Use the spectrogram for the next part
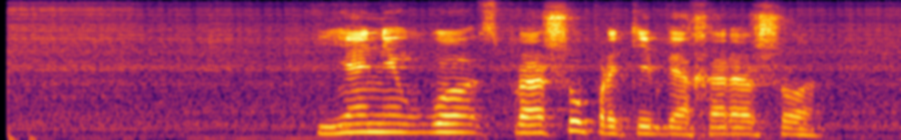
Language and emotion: Russian, neutral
